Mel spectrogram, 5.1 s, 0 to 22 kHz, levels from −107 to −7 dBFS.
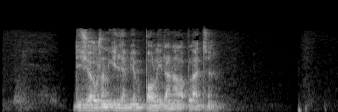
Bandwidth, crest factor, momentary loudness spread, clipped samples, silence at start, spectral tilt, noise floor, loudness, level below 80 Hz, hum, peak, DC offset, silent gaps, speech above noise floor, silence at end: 7.6 kHz; 20 dB; 12 LU; under 0.1%; 1.1 s; -5 dB/octave; under -90 dBFS; -33 LUFS; -56 dBFS; none; -16 dBFS; under 0.1%; none; over 58 dB; 0.55 s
